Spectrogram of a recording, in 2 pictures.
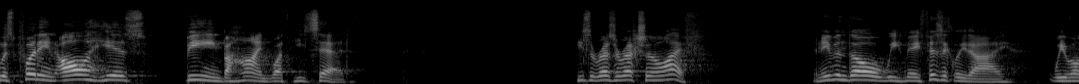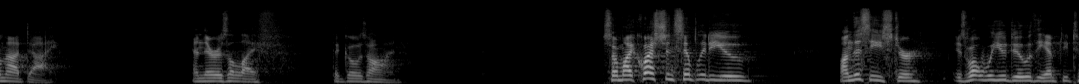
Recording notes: Easter Weekend at The Journey Church in Moncton.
